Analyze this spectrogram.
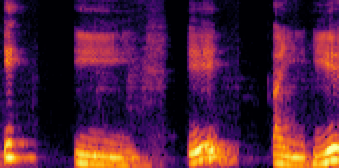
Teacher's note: अग्र स्वर जीभ के अगले हिस्से से बोले जाते हैं।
